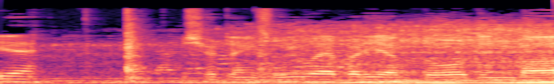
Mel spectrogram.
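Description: A man talking over a low engine drone that grows louder in the second half, with one sharp knock about a second in.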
